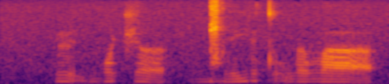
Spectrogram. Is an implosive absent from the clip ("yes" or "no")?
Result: yes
